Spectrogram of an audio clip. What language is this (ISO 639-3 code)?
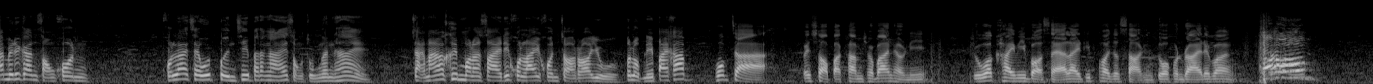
tha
